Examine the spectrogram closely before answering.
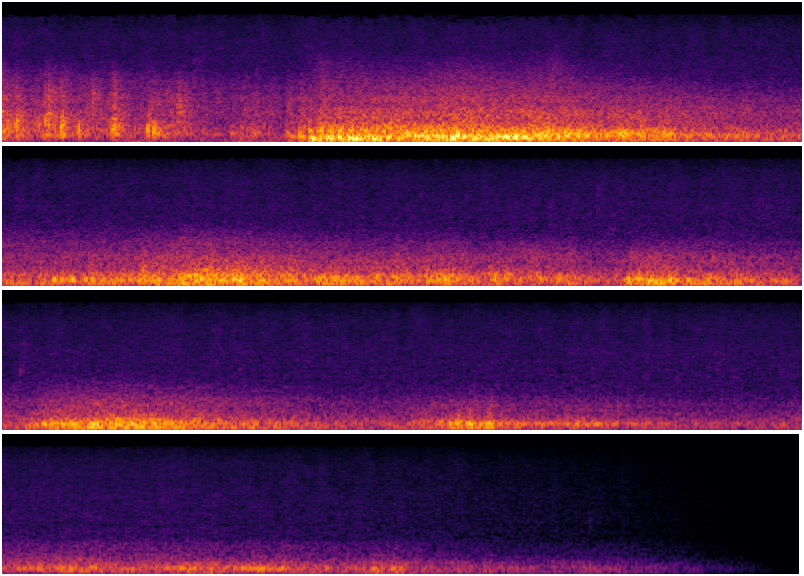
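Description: Thunderstorm: a sudden thunderclap at the start, then several deep rolling rumbles of thunder over steady rain, fading out near the end.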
